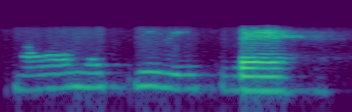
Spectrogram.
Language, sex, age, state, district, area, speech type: Urdu, female, 18-30, Bihar, Khagaria, rural, conversation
